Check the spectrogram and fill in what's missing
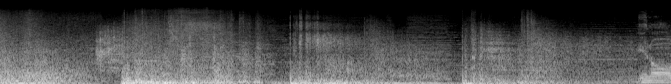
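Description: Heavy naval artillery shells fire at the battleship Bismarck in a dense, booming barrage, with repeated loud blasts and rumbling, and a narrator speaking over the bombardment.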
